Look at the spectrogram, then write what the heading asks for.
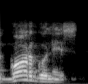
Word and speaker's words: Gorgones: latim possuí a forma gorgones com a tonicidade na primeira sílaba de onde o português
